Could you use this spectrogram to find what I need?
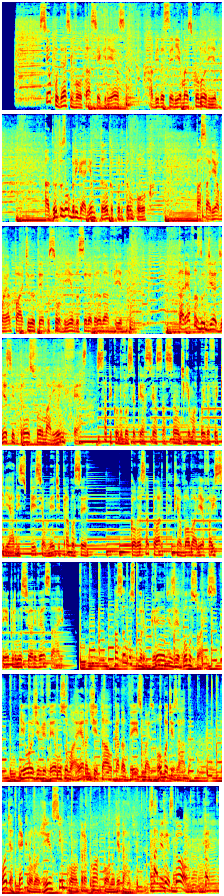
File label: Brazilian Portuguese Samples Brazilian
